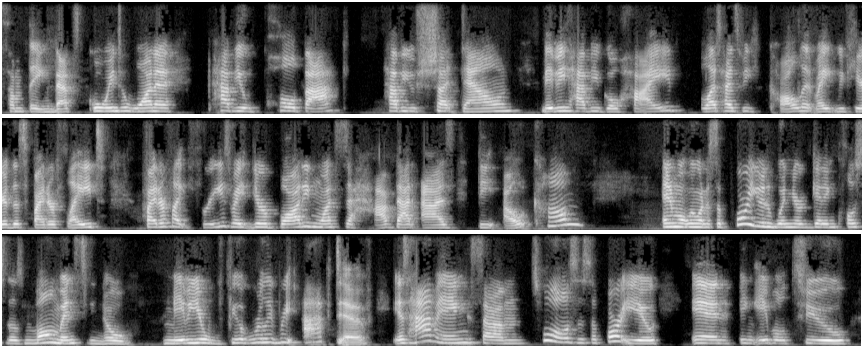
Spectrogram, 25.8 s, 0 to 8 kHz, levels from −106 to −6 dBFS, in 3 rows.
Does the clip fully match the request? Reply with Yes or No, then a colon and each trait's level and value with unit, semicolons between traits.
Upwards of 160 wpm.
Yes: average, 185 wpm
